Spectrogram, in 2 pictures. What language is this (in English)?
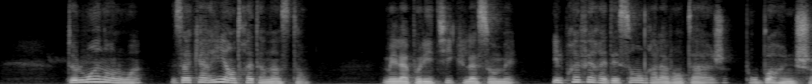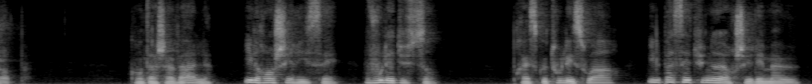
French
